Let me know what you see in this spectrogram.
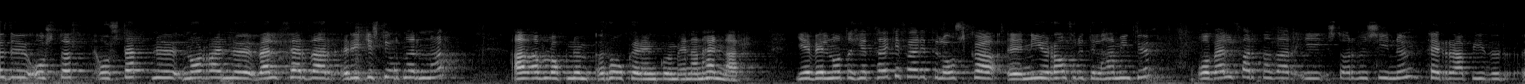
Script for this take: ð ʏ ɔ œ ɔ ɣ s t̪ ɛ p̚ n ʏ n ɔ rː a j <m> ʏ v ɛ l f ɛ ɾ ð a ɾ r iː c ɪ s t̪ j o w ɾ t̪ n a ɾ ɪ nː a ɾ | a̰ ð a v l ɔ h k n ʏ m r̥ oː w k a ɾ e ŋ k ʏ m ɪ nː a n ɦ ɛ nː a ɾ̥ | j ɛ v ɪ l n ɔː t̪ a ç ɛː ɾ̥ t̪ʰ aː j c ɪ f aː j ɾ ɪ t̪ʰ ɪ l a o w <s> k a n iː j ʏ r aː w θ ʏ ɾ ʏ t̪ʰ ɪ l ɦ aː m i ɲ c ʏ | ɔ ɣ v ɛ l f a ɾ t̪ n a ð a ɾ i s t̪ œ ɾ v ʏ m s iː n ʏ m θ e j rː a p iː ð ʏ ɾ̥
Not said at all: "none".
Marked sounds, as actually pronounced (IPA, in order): n, s

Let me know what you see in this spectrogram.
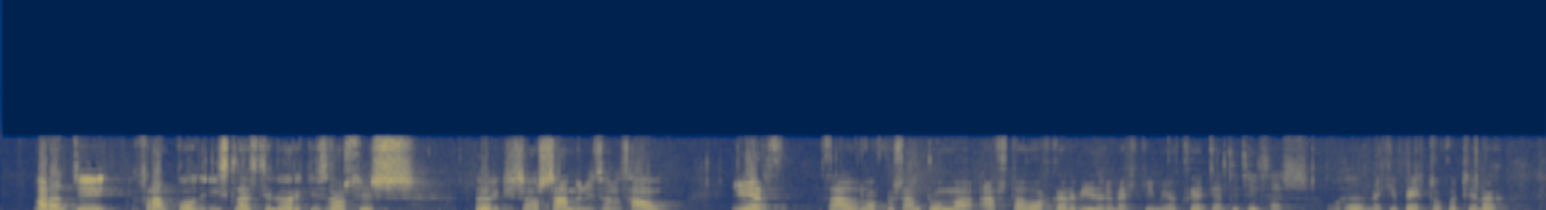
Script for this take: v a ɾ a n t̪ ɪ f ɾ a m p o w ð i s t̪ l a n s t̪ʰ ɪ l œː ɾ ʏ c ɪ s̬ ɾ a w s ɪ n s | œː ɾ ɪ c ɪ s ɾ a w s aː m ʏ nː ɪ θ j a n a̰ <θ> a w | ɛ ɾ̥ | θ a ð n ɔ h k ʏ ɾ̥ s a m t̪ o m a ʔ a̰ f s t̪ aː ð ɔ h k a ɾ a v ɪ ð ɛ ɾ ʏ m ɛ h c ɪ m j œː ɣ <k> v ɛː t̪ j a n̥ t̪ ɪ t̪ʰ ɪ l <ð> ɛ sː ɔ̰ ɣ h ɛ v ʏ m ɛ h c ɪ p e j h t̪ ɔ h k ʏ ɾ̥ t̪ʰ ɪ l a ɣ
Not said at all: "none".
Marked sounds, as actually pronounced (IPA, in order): θ, kʰ, θ

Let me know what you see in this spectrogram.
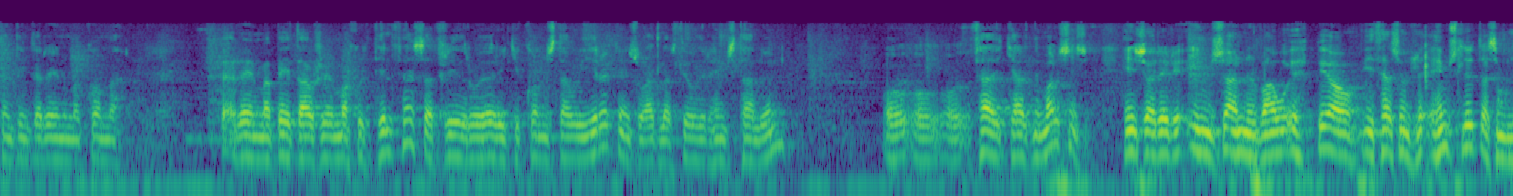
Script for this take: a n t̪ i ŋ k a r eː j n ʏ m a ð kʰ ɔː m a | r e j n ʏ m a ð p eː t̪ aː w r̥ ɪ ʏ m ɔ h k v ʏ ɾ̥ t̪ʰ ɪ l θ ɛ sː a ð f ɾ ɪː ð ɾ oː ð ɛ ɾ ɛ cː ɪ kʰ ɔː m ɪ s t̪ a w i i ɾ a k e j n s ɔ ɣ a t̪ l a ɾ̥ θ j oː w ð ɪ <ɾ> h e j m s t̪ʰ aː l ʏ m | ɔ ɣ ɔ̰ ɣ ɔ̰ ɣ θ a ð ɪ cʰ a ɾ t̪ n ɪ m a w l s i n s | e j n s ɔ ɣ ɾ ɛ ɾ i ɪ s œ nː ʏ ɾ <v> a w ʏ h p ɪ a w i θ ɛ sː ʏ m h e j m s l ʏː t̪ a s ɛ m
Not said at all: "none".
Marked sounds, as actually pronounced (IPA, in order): ɾ, v

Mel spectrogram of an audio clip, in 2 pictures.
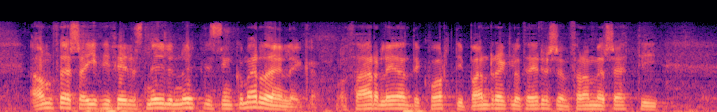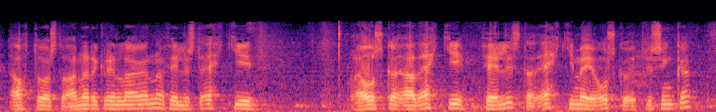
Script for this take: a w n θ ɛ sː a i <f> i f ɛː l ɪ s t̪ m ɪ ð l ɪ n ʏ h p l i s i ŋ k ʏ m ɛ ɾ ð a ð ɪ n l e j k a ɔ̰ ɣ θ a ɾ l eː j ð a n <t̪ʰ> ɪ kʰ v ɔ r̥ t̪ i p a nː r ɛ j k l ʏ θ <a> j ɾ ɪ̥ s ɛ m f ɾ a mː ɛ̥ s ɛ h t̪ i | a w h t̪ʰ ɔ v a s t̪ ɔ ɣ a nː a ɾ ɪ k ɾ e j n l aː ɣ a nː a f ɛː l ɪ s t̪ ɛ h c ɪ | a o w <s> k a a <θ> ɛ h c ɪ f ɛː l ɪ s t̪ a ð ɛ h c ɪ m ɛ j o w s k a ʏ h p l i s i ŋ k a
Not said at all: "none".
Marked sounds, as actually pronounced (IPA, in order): θ, t̪, e, s, ð

